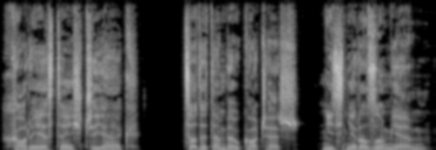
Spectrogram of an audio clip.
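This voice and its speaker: A man voicing a frightened, brash adult male car thief who blusters in rough slang. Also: low voice, sing-song, measured pace, darkish tone, no room sound, studio quality, exaggerated voice. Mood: indignant.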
